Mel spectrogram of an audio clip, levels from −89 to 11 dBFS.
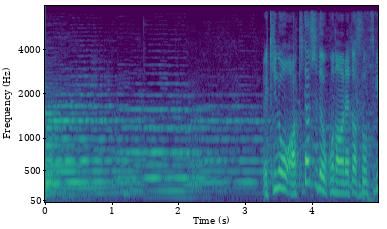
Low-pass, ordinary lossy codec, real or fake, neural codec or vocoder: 7.2 kHz; none; fake; codec, 44.1 kHz, 7.8 kbps, Pupu-Codec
